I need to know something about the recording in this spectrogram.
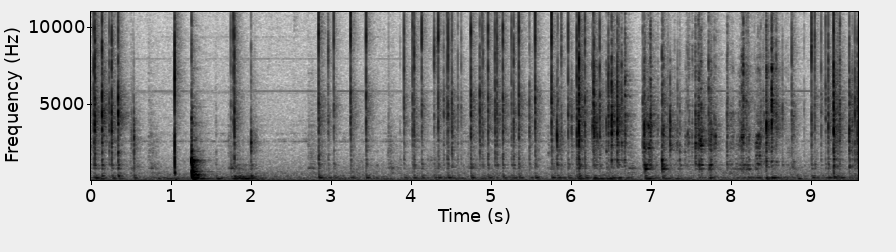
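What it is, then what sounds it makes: Clear plastic blender bottle. A clear hard plastic Blend Active personal blender bottle, about 25 cm long, hollow and empty with a black lid and base, lies on its side on a counter and is tapped and scratched with long acrylic nails. Quick, bright, hollow clicks with very short ring come in irregular bursts, mixed with dry scratching. The tapping grows faster and denser toward the end after a brief quieter lull.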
